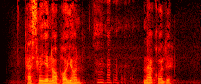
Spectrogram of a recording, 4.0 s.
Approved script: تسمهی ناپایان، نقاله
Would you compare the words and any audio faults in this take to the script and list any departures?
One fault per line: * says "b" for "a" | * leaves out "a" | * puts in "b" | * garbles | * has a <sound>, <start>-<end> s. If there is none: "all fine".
* has a laugh, 1.8-2.7 s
